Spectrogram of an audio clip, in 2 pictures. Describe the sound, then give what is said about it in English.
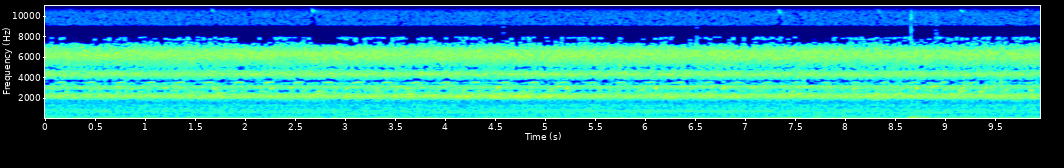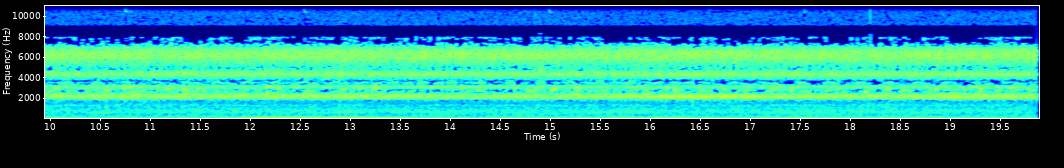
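A dense night chorus of frogs, insects, hippos, bats and other night creatures along the banks of Kenya's River Mara, recorded by an artist, keeps up a steady, shimmering high-pitched trill throughout, with a few faint low calls surfacing briefly partway through. No one speaks. “… recorded this chorus of frogs, insects, hippos, bats, and other creatures of the night for his CD, ….”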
